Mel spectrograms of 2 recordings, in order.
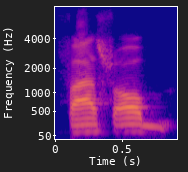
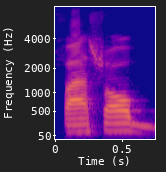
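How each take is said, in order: The two takes are said the same way.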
